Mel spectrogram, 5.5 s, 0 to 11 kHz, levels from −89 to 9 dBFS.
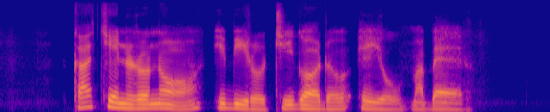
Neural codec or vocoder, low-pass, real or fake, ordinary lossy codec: autoencoder, 48 kHz, 32 numbers a frame, DAC-VAE, trained on Japanese speech; 9.9 kHz; fake; none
